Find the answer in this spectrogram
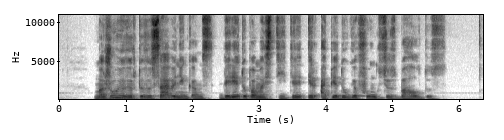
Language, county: Lithuanian, Utena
